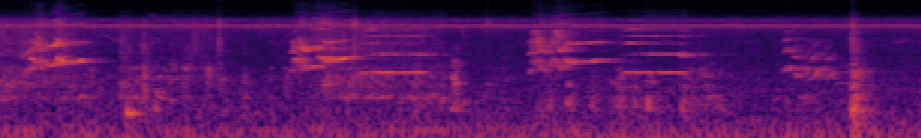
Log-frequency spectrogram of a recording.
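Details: Yellow-crested cockatoo said to talk well, uttering four short harmonic speech-like bursts about one to two seconds apart, with a soft background hum and a sharp click near the end.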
